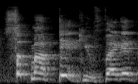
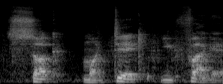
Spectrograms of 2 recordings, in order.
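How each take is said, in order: First: It is said in a light, joking tone. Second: It is said in a hostile, aggressive tone.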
